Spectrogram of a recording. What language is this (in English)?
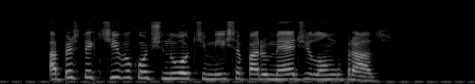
Portuguese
